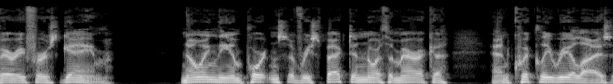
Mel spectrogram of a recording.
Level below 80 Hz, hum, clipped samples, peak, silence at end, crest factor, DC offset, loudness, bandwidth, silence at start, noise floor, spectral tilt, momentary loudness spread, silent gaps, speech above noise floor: -34 dBFS; none; under 0.1%; 0 dBFS; 0 s; 14 dB; under 0.1%; -14 LUFS; 16 kHz; 0 s; -70 dBFS; -6 dB/octave; 7 LU; none; 56 dB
